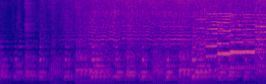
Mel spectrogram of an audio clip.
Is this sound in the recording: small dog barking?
no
